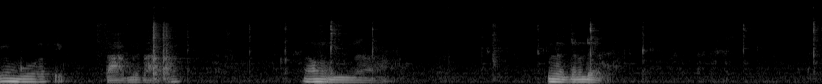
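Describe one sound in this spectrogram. A spoon stirs liquid in a bowl.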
